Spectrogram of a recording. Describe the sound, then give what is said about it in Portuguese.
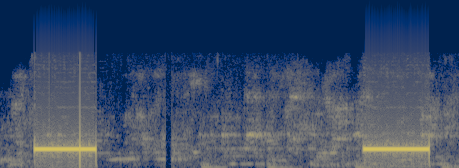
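A telephone ringing tone sounds twice: two loud, steady, mid-pitched beeps, each about a second long, spaced several seconds apart. Faint muffled voices and shuffling murmur fill the gap. “Gente, mas alguém tá ouvindo um telefone chamar?”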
